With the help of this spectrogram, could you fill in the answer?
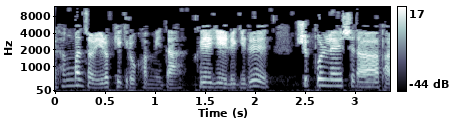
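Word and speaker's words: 쉿볼렛이라 (שִׁבֹּלֶת): 에브라임 사람들이 그렇게 바로 말하지 못하고 시뿔렛이라고 발음하면 에브라임 사람들은 쉬를 발음할 수 없었습니다.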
